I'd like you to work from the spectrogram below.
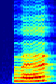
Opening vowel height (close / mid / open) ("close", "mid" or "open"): mid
